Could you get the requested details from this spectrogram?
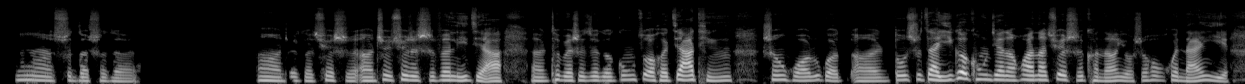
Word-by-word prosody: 嗯， 205 -3 -2
是 185 +3 -7
的， 170 0 -3
是 165 +1 -8
的。 145 -3 -6 1.2
嗯， 180 -3 0
这 180 +2 -7
个 165 0 -5
确 190 +5 -3
实， 165 -1 -1
呃， 170 +1 -1
确 205 +3 -1
实 195 0 +1
十 185 +1 +2
分 195 +1 +1
理 180 0 +1
解 180 -3 0
啊。 155 0 +3 0.2
呃， 170 -1 -2
特 220 +7 -4
别 185 -2 +1
是 185 +1 0
这 190 +1 -1
个 180 -1 -2
工 210 +4 -4
作 210 -2 +2
和 185 -1 +2
家 205 +3 +6
庭 185 -2 -4 0.3
生 215 -1 -2
活 180 -2 -1
如 190 +3 -2
果， 180 -6 -1
呃， 155 +1 -3
都 205 0 0
是 225 +2 -4
在 220 0 +5
一 190 +2 +1
个 280 0 +8
空 230 -2 -2
间 215 -1 +3
的 195 -1 +2
话， 210 +1 +4
那 205 0 +3
确 220 +3 +1
实 190 -1 -3
可 185 -2 -5
能 165 +1 -1
有 160 -2 -4
时 185 - -7
候 195 0 -5
会 195 +2 -3
难 170 +3 +1
以， 155 -7 -3
185 Hz, 260 characters per minute, -21 LUFS, 170-205 Hz, 1.2 s, 个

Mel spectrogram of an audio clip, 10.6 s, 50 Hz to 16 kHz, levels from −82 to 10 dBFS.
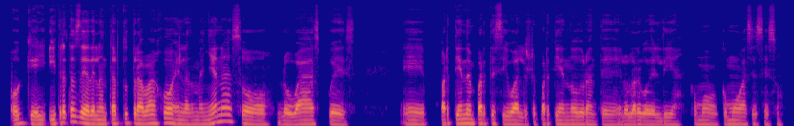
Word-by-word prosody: Okey, 120 -2 0
¿y 120 +1 -2
tratas 170 +6 +2
de 155 - +8
adelantar 120 0 +3
tu 135 +1 -6
trabajo 130 +3 +4
en 120 -1 -2
las 110 0 -2
mañanas 150 +13 -1
o 105 -4 0
lo 105 - -1
vas, 115 +2 +1
pues, 105 -3 -1 0.6
eh, 110 -1 -4 0.2
partiendo 130 +2 +2
en 130 - -1
partes 125 -2 +1
iguales, 115 -4 +2
repartiendo 115 0 -3
durante 100 -2 -4
lo 105 - -1
largo 105 0 +2
del 100 -1 -2
día? 100 -1 -8
¿Cómo 110 -1 -7
cómo 115 +1 -3
haces 110 -1 -7
eso? 100 +1 -11
115 Hz, 165 wpm, -23 LUFS, 105-125 Hz, 0.6 s, de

